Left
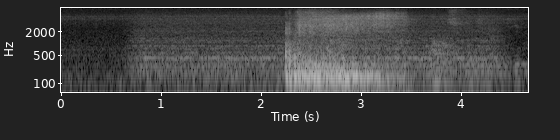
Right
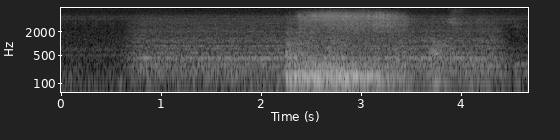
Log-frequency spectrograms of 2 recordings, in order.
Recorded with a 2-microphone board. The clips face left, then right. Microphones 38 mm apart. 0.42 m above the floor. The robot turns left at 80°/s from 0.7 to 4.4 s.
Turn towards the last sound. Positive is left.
turn(degrees=170)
